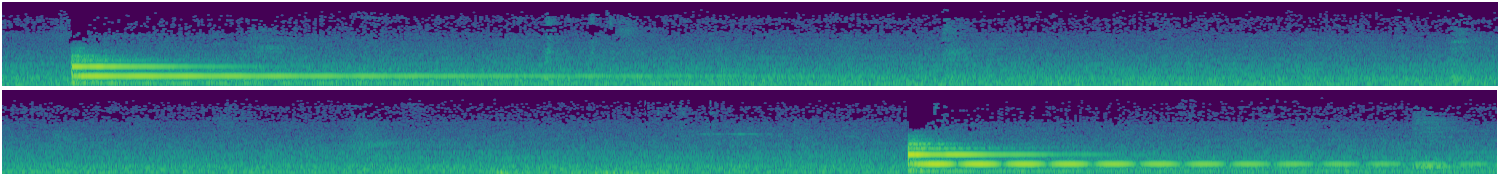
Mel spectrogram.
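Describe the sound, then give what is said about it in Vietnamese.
A mindfulness bell is struck twice during a Buddhist dharma talk. Each strike gives a clear ringing tone with a slowly pulsing decay, and the two are separated by a long, near-silent gap. “Đó là chúng ta thực tập tiếng chuông chánh niệm.”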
